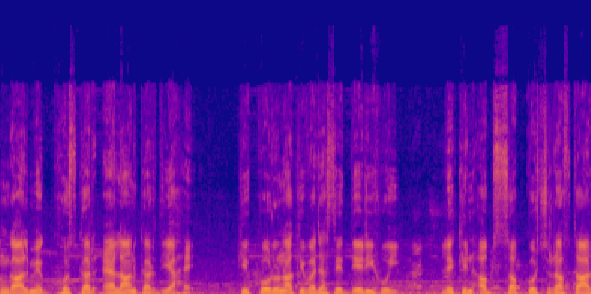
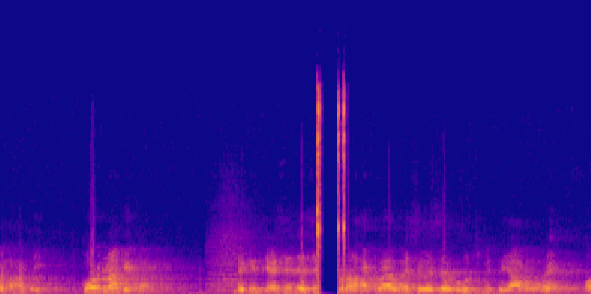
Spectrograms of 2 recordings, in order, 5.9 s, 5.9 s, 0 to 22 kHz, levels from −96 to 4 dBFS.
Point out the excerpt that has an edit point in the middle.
second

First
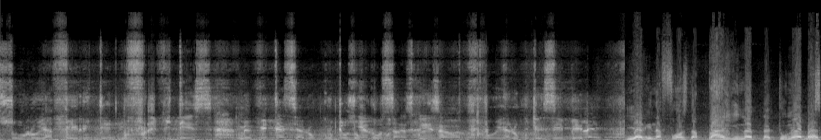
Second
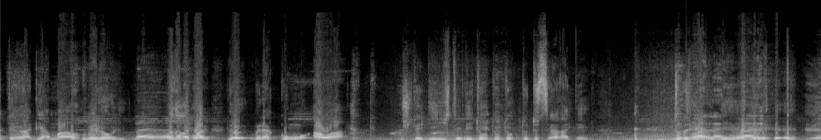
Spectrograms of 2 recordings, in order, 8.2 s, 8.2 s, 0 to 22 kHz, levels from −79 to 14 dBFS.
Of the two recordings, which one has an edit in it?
first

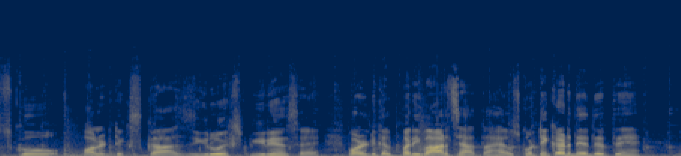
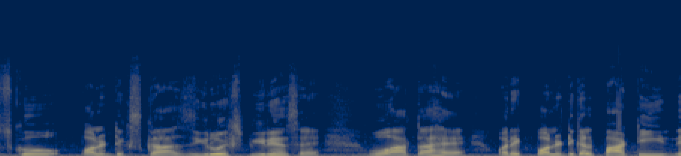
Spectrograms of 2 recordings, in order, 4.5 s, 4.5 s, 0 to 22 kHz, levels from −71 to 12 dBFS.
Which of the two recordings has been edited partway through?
first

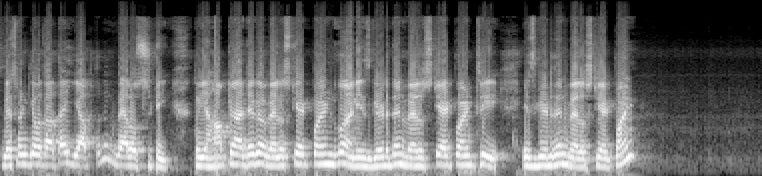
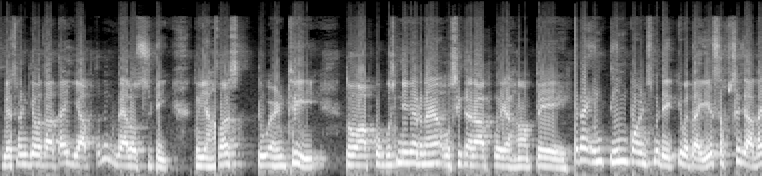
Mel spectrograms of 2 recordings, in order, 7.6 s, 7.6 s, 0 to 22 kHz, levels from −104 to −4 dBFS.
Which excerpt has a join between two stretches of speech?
second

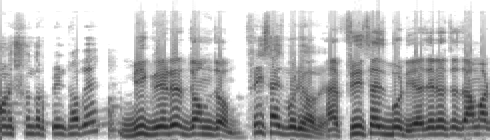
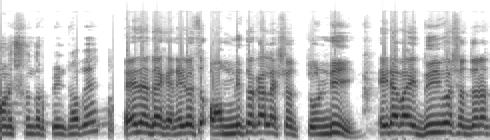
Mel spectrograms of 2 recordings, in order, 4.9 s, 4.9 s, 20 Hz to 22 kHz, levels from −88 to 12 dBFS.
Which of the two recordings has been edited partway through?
second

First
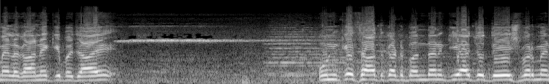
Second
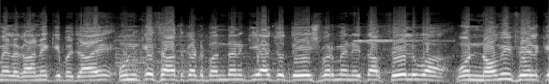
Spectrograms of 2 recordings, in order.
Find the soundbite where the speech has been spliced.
second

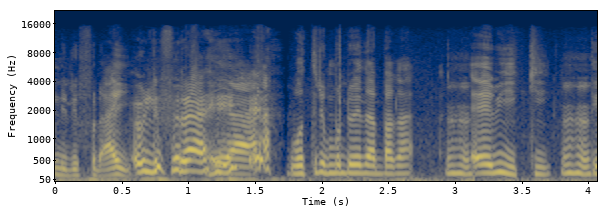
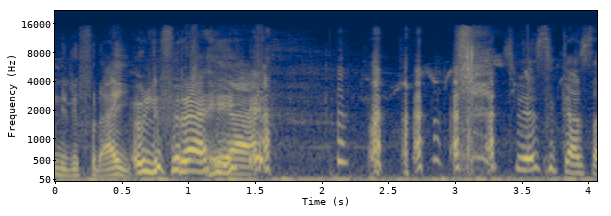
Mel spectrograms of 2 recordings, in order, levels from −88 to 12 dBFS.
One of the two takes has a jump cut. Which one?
first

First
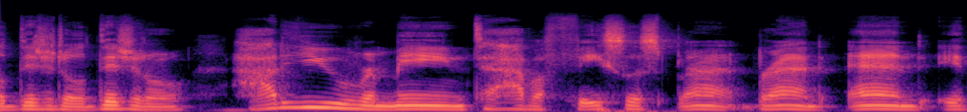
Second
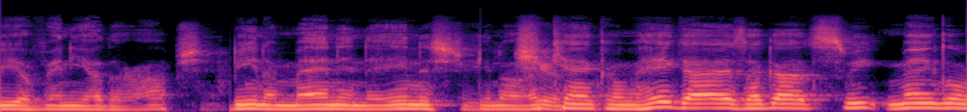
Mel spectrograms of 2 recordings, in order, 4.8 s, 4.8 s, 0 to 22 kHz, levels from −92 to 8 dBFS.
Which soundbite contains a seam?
second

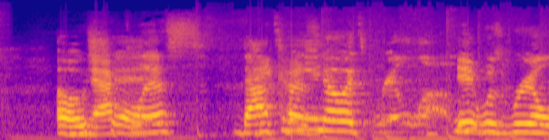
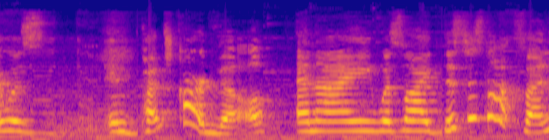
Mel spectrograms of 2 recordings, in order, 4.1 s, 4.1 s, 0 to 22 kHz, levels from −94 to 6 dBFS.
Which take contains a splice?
second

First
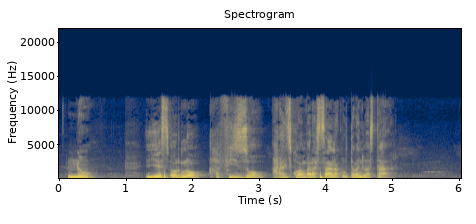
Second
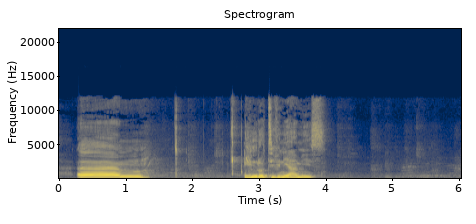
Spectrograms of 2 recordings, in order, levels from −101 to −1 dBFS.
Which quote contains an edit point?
first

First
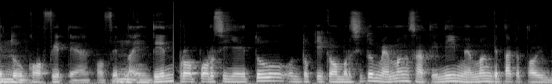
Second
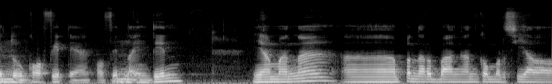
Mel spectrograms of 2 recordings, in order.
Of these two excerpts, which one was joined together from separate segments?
first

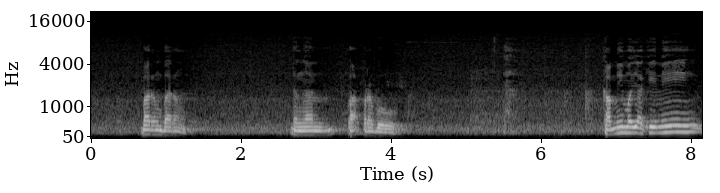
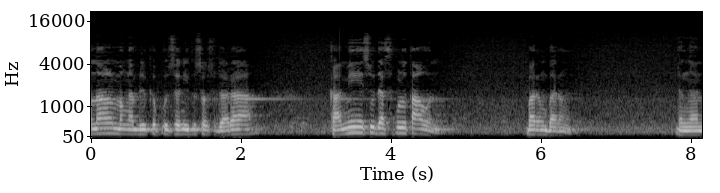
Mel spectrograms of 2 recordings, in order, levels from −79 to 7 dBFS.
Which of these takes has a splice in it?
first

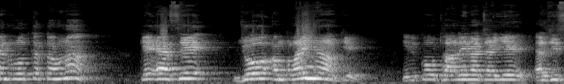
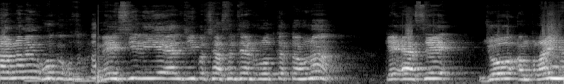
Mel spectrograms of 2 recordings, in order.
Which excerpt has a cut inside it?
second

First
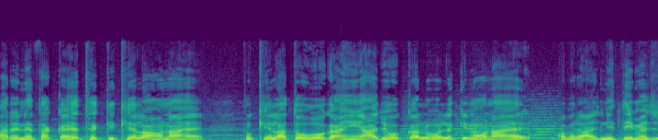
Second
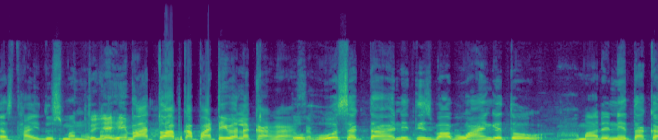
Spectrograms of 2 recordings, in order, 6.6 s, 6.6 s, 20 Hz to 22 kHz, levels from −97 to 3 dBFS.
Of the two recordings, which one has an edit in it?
first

